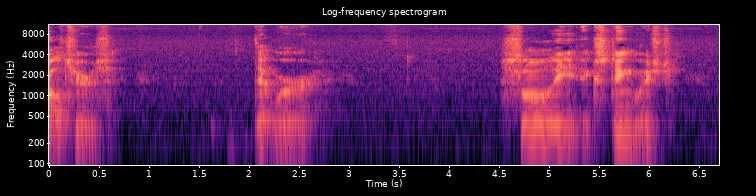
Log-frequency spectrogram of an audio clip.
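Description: An elderly man speaks calmly in short phrases, close to the microphone.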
